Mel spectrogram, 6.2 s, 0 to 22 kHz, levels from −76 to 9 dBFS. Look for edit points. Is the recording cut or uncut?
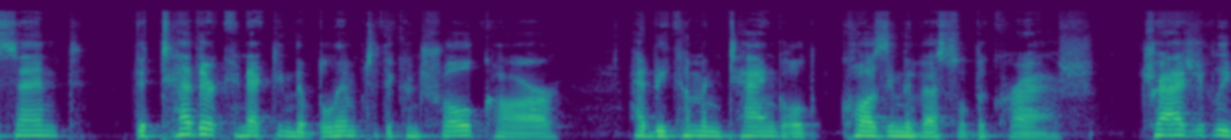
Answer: uncut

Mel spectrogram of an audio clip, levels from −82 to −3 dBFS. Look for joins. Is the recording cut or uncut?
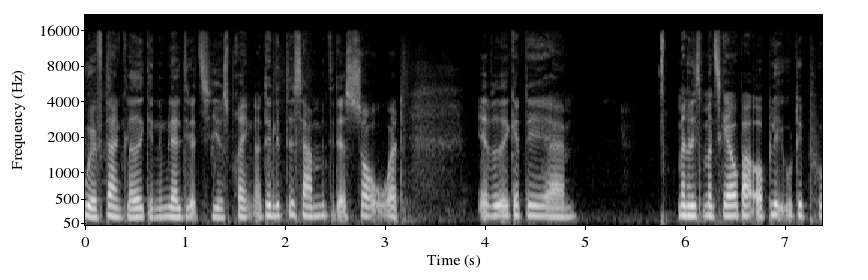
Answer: uncut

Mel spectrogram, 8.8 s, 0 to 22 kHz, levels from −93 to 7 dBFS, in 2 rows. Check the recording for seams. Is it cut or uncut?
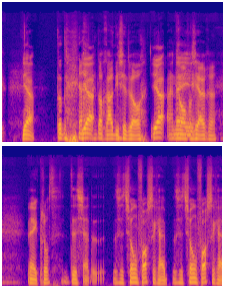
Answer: cut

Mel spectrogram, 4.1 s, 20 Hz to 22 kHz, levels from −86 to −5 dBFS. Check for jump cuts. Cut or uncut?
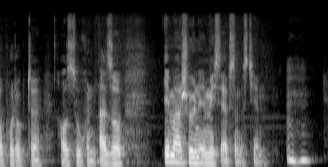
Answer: uncut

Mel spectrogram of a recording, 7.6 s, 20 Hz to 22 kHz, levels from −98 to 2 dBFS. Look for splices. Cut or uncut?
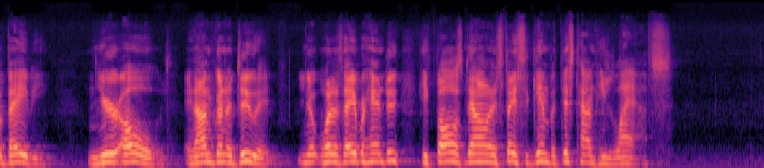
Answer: uncut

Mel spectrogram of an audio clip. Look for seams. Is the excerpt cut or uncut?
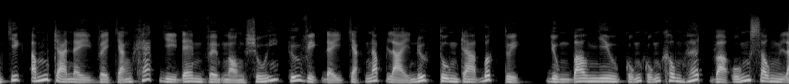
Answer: cut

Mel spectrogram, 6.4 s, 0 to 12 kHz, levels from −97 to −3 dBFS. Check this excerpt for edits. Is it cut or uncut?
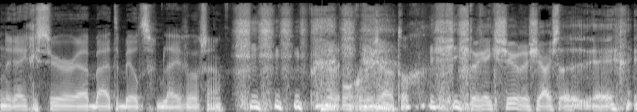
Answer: cut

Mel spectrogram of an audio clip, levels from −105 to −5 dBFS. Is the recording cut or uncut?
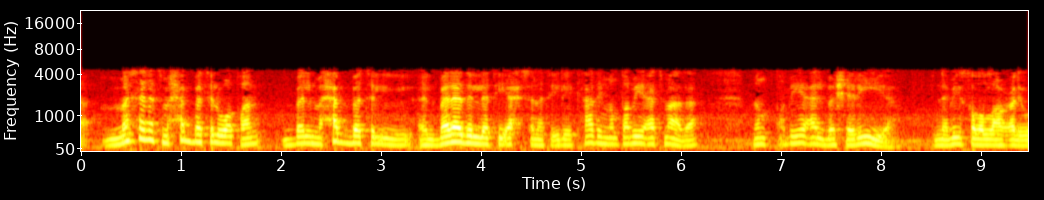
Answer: uncut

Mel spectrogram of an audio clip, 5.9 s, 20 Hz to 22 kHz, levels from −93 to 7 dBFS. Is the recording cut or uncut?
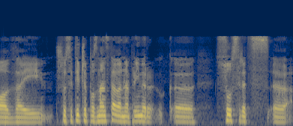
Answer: cut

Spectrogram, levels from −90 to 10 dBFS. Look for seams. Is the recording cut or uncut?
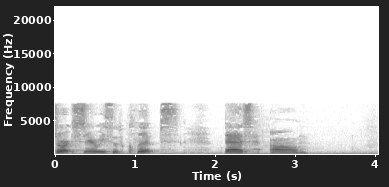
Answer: uncut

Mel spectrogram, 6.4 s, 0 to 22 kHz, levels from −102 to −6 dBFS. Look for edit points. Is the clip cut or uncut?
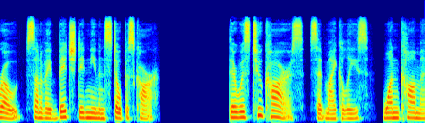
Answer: uncut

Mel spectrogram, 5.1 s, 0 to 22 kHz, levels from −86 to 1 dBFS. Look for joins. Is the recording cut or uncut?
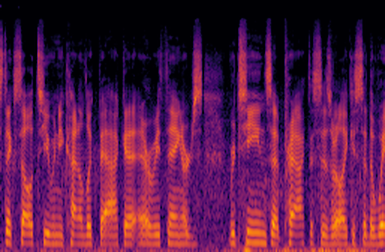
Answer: uncut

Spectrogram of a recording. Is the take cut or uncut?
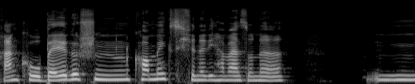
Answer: uncut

